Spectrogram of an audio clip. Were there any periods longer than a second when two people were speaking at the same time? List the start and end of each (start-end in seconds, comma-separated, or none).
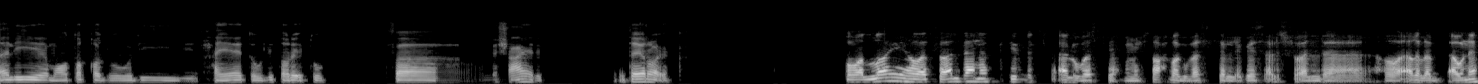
none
